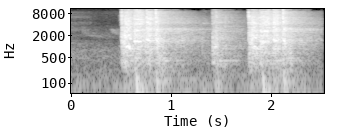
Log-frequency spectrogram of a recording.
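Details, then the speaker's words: Can-Am DS450 ATV: three short, labored cranking bursts that never fire, turning over sluggishly; owner suspects a bad battery (voltage drops to ~12 V key-on, 13.8 V running) or bad connection. "now it's acting like the battery's dead again I think it's just a bad battery"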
